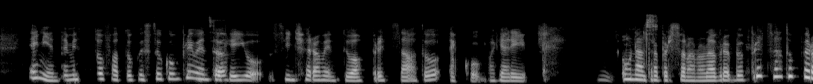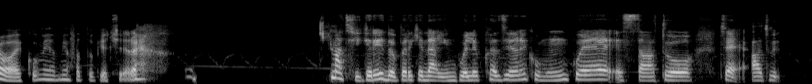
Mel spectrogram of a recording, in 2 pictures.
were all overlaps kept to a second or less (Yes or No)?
Yes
